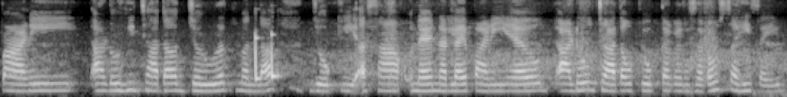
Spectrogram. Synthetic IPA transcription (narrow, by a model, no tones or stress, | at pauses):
paːɽ̃iaːɖʱoɦizjaːd̪azɐɾuːɾət̪mɐ̃nd̪ad͡ʑoːkiɐ̰sãʊnənəlaːɪpaːɽ̃ioaːɖʱozjaːd̪aʊpjoːɡ̚t̪ʰakɐɾesɐɡʱəũsɐɦisɐɦi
